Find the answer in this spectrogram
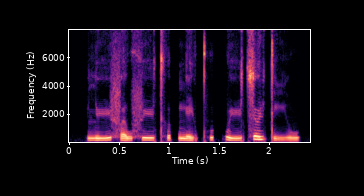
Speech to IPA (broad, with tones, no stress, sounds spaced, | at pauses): l yː˨˥ f ɐ˨˧ w f yː˧ t̪ʰ ʊ˧ k̚ ŋ e˨˩ j kʷʰ ɪ˨˥ k̚ w yː˨˥ t͡s ɵ˥ ɥ t̪ iː˨˩ w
